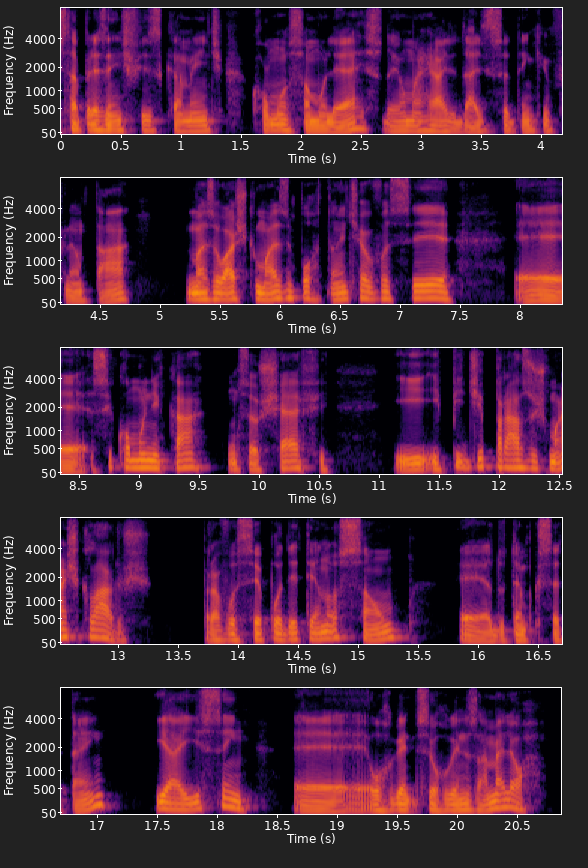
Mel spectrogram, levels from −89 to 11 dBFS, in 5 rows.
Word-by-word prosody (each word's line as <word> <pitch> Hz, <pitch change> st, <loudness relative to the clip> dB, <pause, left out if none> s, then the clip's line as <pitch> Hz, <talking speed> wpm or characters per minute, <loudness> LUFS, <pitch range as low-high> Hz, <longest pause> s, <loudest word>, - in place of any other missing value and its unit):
estar -, -, +2 dB
presente 85 Hz, -1 st, +2 dB
fisicamente, 80 Hz, 0 st, -2 dB, 0.2 s
como 90 Hz, +1 st, 0 dB
a -, -, +1 dB
sua 85 Hz, -1 st, -2 dB
mulher, 80 Hz, +5 st, +2 dB
isso 105 Hz, -, -8 dB
daí 80 Hz, -, -3 dB
é 80 Hz, -, -1 dB
uma 80 Hz, 0 st, +1 dB
realidade 75 Hz, -2 st, -2 dB
que 75 Hz, -, -6 dB
você 80 Hz, -, -3 dB
tem 80 Hz, +3 st, -5 dB
que 80 Hz, -, -9 dB
enfrentar. 80 Hz, 0 st, -3 dB, 0.5 s
Mas 105 Hz, 0 st, +4 dB
eu 105 Hz, -1 st, +5 dB
acho 105 Hz, +1 st, +3 dB
que -, -, -18 dB
o -, -, +7 dB
mais 110 Hz, +4 st, +3 dB
importante 110 Hz, -1 st, -2 dB
é 120 Hz, -, +4 dB
você, 115 Hz, +1 st, +2 dB, 0.5 s
eh, 85 Hz, -2 st, +2 dB
se -, -, -1 dB
comunicar 130 Hz, 0 st, +2 dB, 0.2 s
com -, -, -1 dB
seu 95 Hz, 0 st, -1 dB
chefe 115 Hz, -2 st, -1 dB, 0.5 s
e 100 Hz, +2 st, +2 dB
e -, -, -1 dB
pedir 120 Hz, +7 st, -2 dB
prazos 125 Hz, -3 st, +1 dB
mais 135 Hz, +4 st, +2 dB
claros 130 Hz, -8 st, -1 dB, 0.4 s
pra 90 Hz, -, +1 dB
você 95 Hz, +2 st, 0 dB
poder 100 Hz, 0 st, 0 dB
ter 105 Hz, 0 st, -2 dB
noção, 120 Hz, -1 st, 0 dB, 0.5 s
eh, 75 Hz, -3 st, 0 dB
do 80 Hz, 0 st, -4 dB
tempo 85 Hz, -1 st, -1 dB
que -, -, -6 dB
você -, -, -2 dB
tem 150 Hz, -, -2 dB, 0.4 s
e 115 Hz, 0 st, +6 dB
aí 100 Hz, +2 st, +2 dB
sim, 130 Hz, -2 st, 0 dB, 0.3 s
eh, 80 Hz, -2 st, 0 dB
org 90 Hz, +2 st, +2 dB
se -, -, 0 dB
organizar 95 Hz, +1 st, 0 dB
melhor. 125 Hz, -2 st, 0 dB
95 Hz, 165 wpm, -24 LUFS, 85-115 Hz, 0.5 s, o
